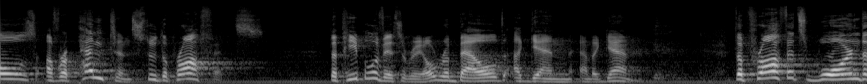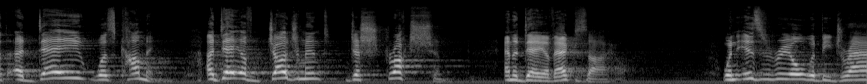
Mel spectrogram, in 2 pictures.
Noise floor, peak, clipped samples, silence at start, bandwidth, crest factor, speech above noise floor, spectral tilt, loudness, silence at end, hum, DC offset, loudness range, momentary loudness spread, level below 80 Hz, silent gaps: -54 dBFS; -6 dBFS; under 0.1%; 0 s; 16 kHz; 18 dB; 30 dB; -4 dB/octave; -24 LUFS; 0 s; 60 Hz at -55 dBFS; under 0.1%; 7 LU; 15 LU; -58 dBFS; none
